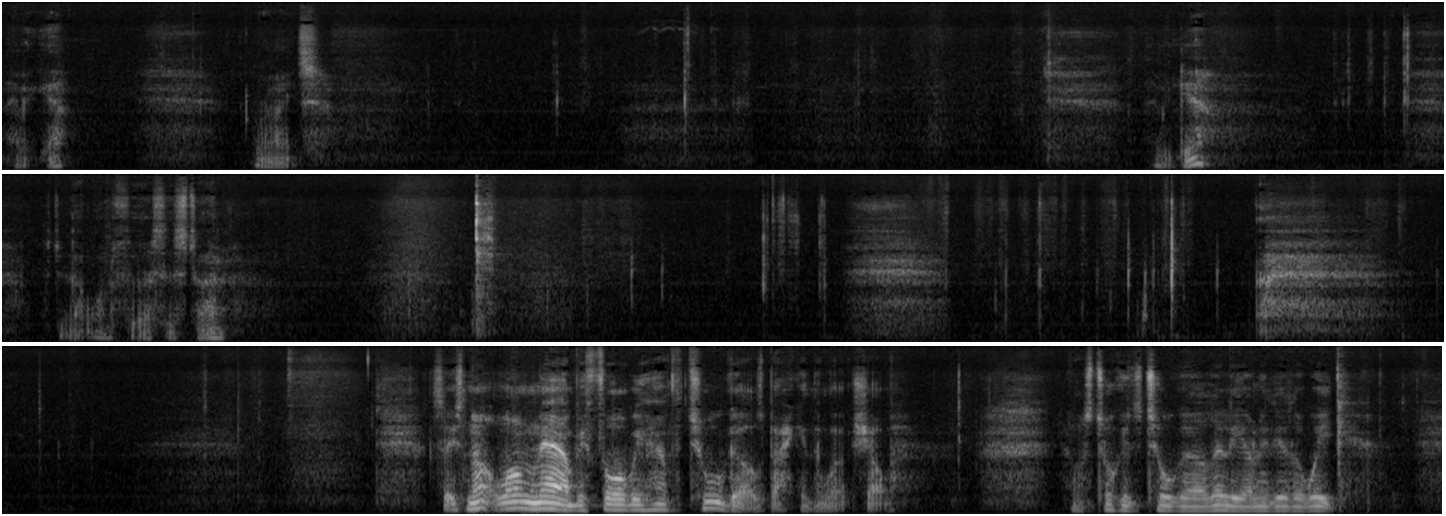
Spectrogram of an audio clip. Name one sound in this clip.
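Small plastic parts click and rattle as hands handle them.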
